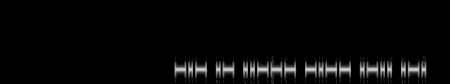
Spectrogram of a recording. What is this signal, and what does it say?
Morse code, heard as a keyed tone, about 36 wpm, 700 Hz. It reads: KA2YLR
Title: USA Call Signs - 6 Characters - Repeated 3x - 35wpm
